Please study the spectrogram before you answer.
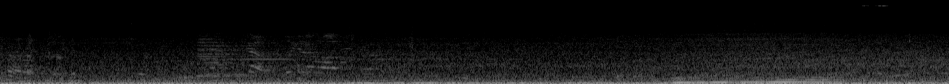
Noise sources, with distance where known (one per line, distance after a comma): large-sounding engine
car horn
person or small group talking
